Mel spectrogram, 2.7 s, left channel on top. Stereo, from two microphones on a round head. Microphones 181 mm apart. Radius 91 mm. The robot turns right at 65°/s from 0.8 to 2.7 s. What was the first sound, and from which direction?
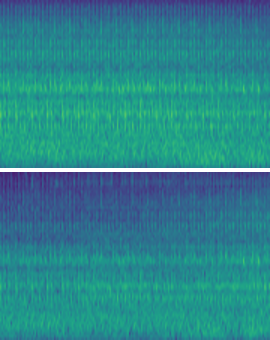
An engine running, 75° left.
